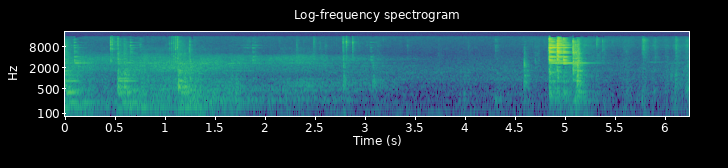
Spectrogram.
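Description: Metal hand tools clinking as a socket and extension are handled: three clanks in the first second or so, then a louder, brief metallic clatter about five seconds in.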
